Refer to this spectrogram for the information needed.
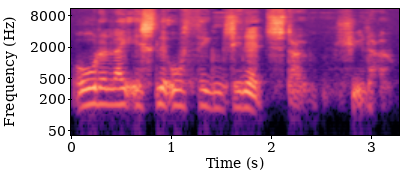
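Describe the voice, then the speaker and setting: A man's voice: on the high side, measured pace, darkish tone, slightly rough, pitched above the performer's own voice. A man voicing a big, friendly working-class stonemason with a blunt, colloquial, chatty manner, in an audiobook horror story. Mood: amused, chatty.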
